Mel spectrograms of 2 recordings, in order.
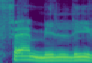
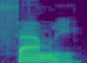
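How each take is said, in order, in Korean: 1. "family"의 가운데 모음은 완전한 모음으로 발음해요. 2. "family"의 가운데 모음은 빠져서 두 음절이 돼요. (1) "한국 사람들은 이걸 family 그런단 말이에요" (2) "중간에 있는 이 I 소리가 없어진 소리가 돼버려요"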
